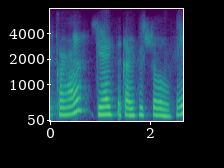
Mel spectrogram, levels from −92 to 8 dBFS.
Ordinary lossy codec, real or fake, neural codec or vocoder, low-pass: none; fake; codec, 16 kHz, 0.8 kbps, ZipCodec; none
